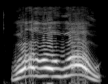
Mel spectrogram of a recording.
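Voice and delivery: high, very loud run of whoas; shouted whoas. Pretend. Streamer reacts to her chat, high loud shout. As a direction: holler to stop everything.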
